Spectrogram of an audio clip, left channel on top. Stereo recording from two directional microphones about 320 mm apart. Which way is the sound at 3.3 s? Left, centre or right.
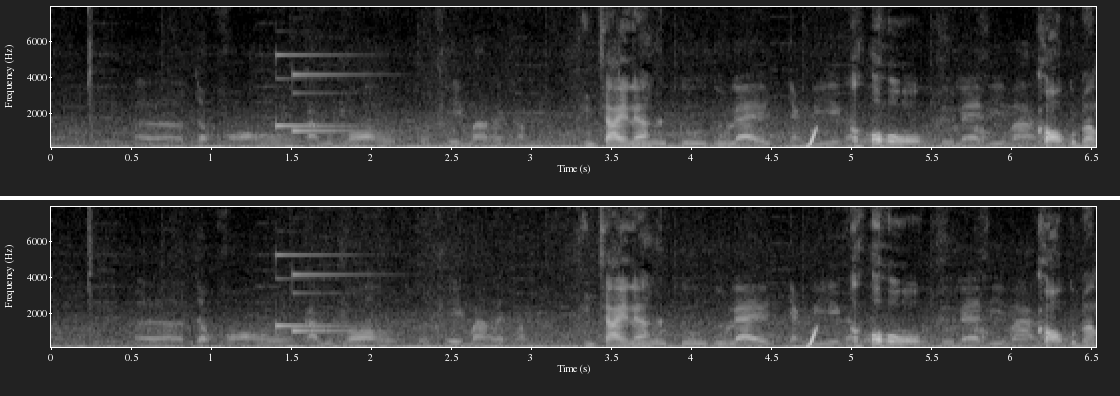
Centre.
